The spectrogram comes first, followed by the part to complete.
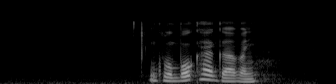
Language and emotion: Russian, neutral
